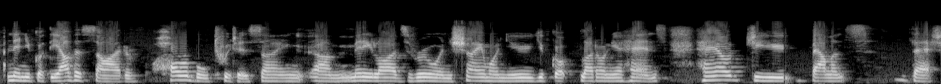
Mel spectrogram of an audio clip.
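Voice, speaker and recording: A television journalist with an Australian accent conducts a news interview in an earnest, probing, emotive way. Her deep voice moves unhurriedly with fairly even intonation, and the broadcast audio sounds dull and band-limited.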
